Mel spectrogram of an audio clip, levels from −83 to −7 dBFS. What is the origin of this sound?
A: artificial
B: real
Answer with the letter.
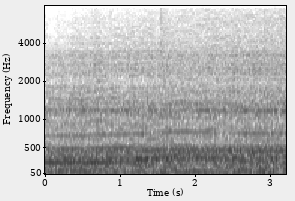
B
